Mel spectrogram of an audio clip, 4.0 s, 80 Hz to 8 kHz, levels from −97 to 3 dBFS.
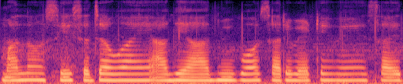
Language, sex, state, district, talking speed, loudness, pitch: Hindi, female, Rajasthan, Barmer, 195 wpm, -14 LUFS, 115 Hz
